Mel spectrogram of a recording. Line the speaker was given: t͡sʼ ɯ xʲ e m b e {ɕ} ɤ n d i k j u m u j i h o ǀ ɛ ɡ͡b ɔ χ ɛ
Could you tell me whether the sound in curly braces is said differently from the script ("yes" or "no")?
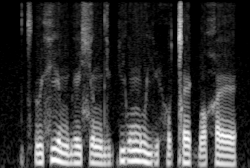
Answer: no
